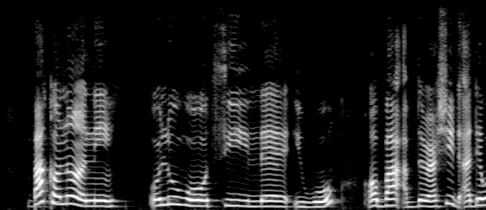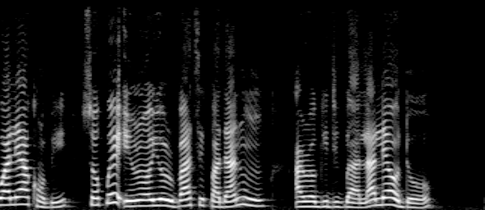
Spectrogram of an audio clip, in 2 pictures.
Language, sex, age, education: Yoruba, female, 15-29, tertiary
